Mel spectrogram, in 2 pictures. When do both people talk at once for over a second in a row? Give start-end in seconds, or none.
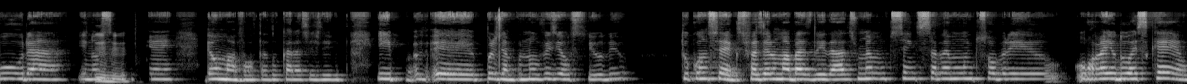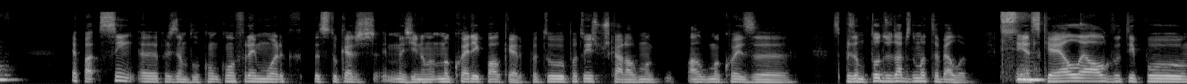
none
